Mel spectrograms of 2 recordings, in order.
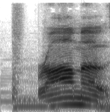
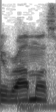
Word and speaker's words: Ramos: Ramos. So we've been saying it wrong this whole time, huh? Nah. People either say Ramos or Ramos. It's either or.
